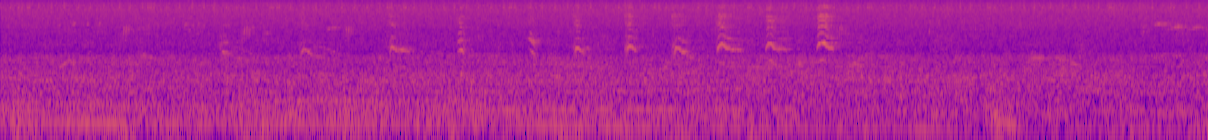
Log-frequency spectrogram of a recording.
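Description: A bird calling a run of short, repeated notes, about two a second, growing louder and stopping about eight seconds in, over steady low background noise.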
